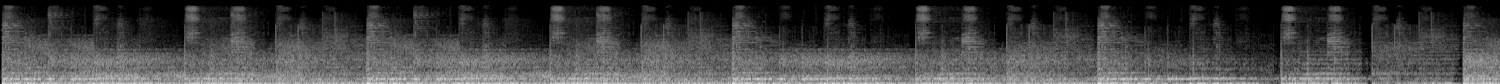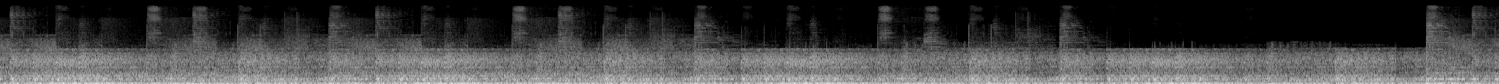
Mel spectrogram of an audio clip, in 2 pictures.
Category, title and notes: Music > Multiple instruments
Short Track #3297 (Industraumatic)
Ambient, Cyberpunk, Games, Horror, Industrial, Noise, Sci-fi, Soundtrack, Underground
